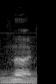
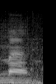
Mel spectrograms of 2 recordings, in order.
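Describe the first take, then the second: First: The vowel is a short 'uh' sound. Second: The vowel is a clear 'a' sound. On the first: This is how the grandfather says it. "He says mun" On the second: This is the usual way to say it. "as opposed to man"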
